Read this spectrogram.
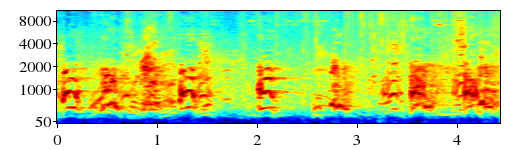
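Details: Basset Hounds, 22 of them, on a group walk in Hazlehead Park, Aberdeen, Scotland, on February 2nd 2014; repeated baying barks and wavering howls roughly every half second, overlapping from several dogs, with people talking in the background.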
